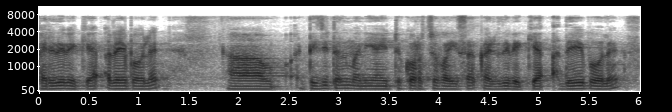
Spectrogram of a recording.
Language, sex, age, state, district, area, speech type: Malayalam, male, 18-30, Kerala, Kasaragod, rural, spontaneous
